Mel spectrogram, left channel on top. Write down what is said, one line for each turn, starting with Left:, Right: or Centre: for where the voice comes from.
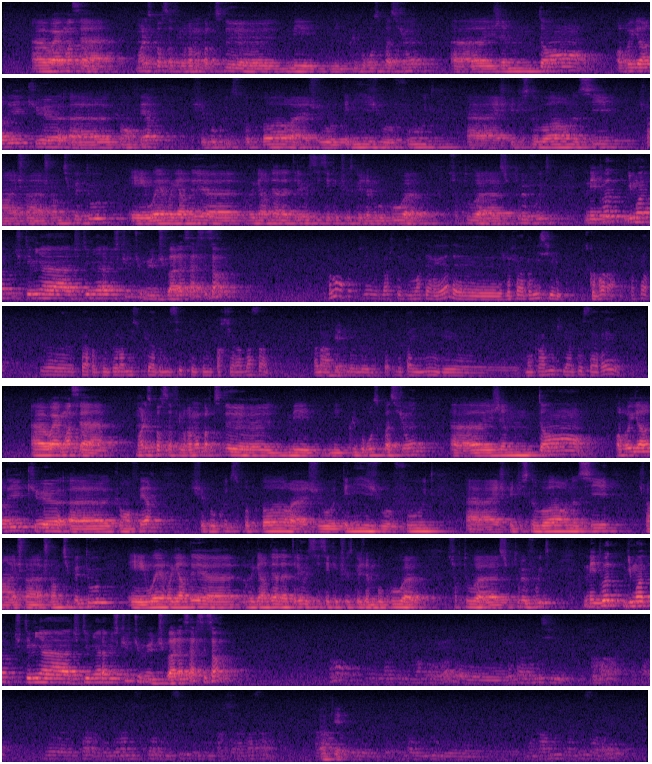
Right: Ah ouais, moi, ça, moi, le sport, ça fait vraiment partie de mes, mes plus grosses passions. Euh, j'aime
Left: Ok,
Right: tant regarder que, euh, que en faire. Je fais beaucoup de sport, euh, je joue au tennis, je joue au foot, euh, je fais du snowboard aussi. Je fais un, je fais un- je fais un petit peu de tout. Et ouais, regarder, euh, regarder à la télé aussi, c'est quelque chose que j'aime beaucoup, euh, surtout, euh, surtout le foot. Mais toi, dis-moi,
Left: ok.
Right: tu t'es mis à, tu t'es mis à la muscu, tu, tu vas à la salle, c'est ça?
Left: Non, non, en fait, j'ai j'ai acheté du matériel et je le fais à domicile. Parce que voilà, je préfère euh, faire de, de la muscu à domicile que, que partir à de la salle. Voilà,
Right: Ok,
Left: avec le, le, le ti- le timing et euh, mon planning qui est un peu serré,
